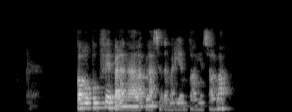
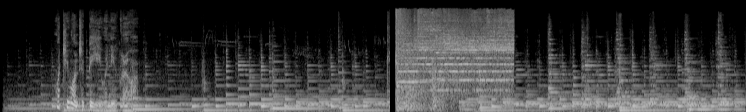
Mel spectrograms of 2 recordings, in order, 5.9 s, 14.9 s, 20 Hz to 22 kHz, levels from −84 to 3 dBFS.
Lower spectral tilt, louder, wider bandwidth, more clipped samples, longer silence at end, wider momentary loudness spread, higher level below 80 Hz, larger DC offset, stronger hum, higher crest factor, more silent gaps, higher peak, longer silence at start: about the same, -5 dB/octave vs -4 dB/octave; about the same, -22 LUFS vs -23 LUFS; second, 7.8 kHz vs 16 kHz; neither; first, 1.25 s vs 0 s; about the same, 13 LU vs 13 LU; second, -68 dBFS vs -44 dBFS; neither; neither; first, 22 dB vs 16 dB; second, none vs 7.80-7.90 s; first, -2 dBFS vs -8 dBFS; first, 1.55 s vs 0.1 s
